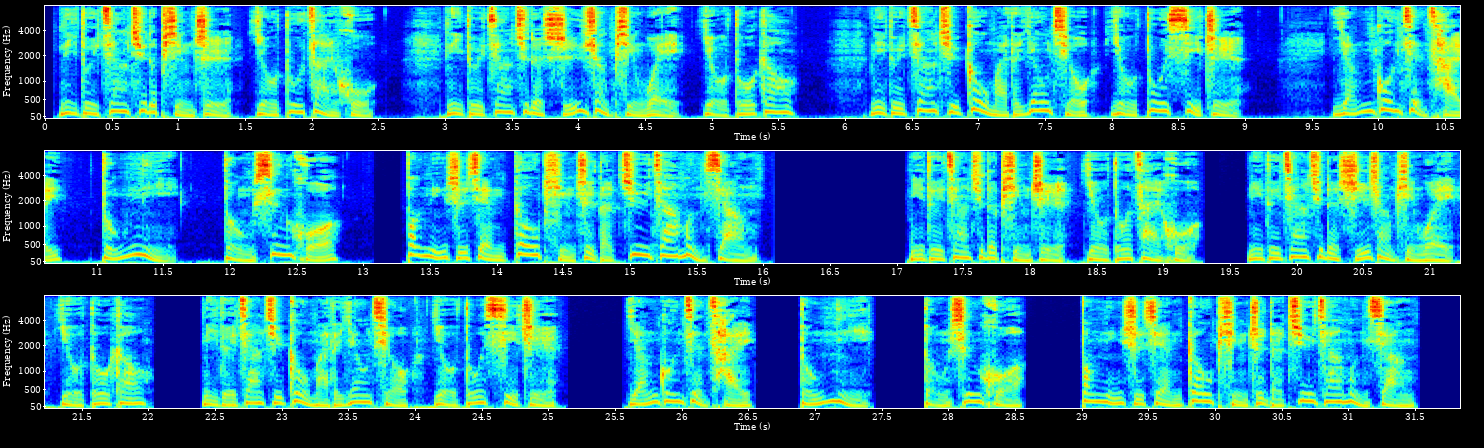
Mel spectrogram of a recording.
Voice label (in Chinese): 男 宣传广告, 建材宣传广告; 阳光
